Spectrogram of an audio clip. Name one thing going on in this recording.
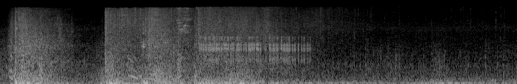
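Large explosions boom and roar.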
